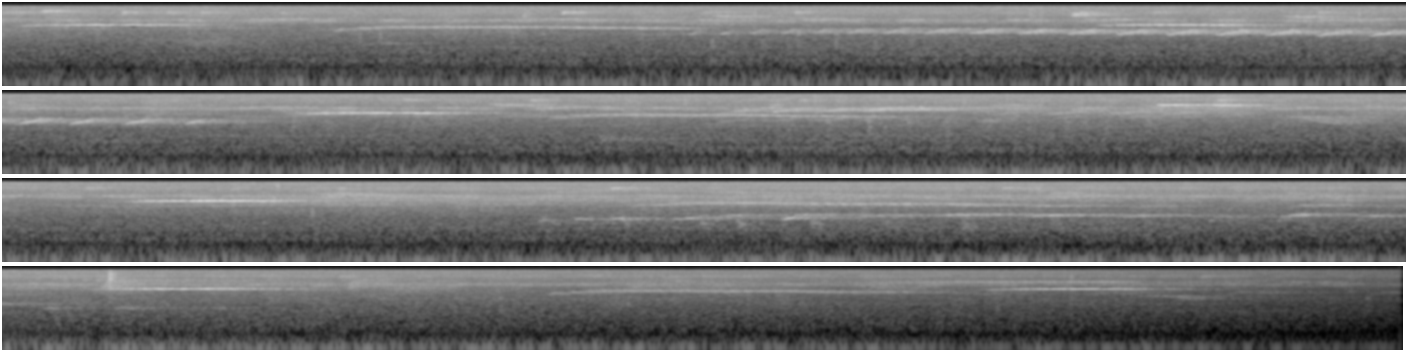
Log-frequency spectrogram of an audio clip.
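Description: Forest ambience with several songbirds calling over a steady hiss: a short high whistle repeated every few seconds, slurred downward calls, a fast trill early on, and lower warbled phrases past the middle. The sound fades out near the end.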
